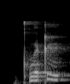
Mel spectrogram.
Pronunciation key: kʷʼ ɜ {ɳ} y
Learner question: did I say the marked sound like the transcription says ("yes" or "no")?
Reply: no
